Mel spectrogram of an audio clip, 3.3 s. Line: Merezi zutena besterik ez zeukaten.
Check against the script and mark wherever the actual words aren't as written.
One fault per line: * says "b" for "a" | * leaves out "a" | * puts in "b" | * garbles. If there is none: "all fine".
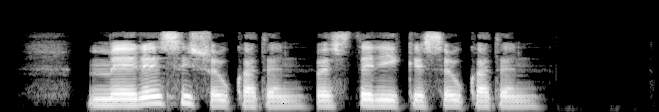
* says "zeukaten" for "zutena"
